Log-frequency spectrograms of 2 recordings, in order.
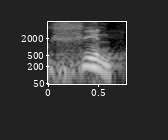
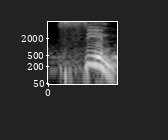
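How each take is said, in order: First: Shin with a clear sh sound; Arabic shin. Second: Sin with a sharp plain s; Arabic sin. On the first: Preacher teaching Arabic letters, sounding shin clearly. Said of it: "ada huruf shin". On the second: Preacher teaching Arabic letters, sounding sin crisply. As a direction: hiss the s of sin. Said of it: "ada huruf sin". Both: Shown as a demonstration.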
